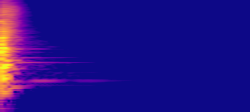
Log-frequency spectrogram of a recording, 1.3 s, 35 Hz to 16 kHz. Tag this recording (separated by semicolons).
1-shot; drum; multisample; snare; velocity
